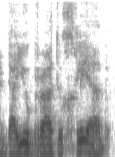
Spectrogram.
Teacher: The emphasis would be more on the final word in the sentence, bread. So it would mean something more like, I'm giving bread to my brother, as opposed to, I guess, the more neutral, I'm giving my brother bread.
